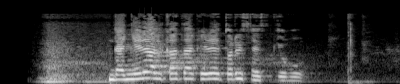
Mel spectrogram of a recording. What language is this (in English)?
Basque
